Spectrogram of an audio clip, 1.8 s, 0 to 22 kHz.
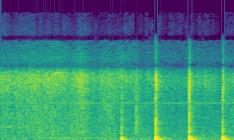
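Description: Taps on the bottom of a bread loaf partway through baking give four short, dull thuds with almost no ring over a faint background hiss. The loaf sounds dull rather than hollow, so it is judged underbaked and goes back in the oven for about 10 more minutes.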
